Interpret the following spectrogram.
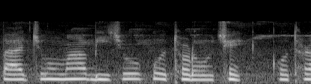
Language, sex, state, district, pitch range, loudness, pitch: Gujarati, female, Gujarat, Gandhinagar, 225-250 Hz, -15 LUFS, 240 Hz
